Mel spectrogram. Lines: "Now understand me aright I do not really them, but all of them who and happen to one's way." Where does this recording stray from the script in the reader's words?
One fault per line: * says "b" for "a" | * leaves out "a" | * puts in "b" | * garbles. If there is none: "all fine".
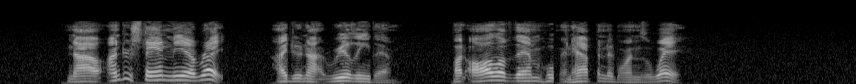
all fine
